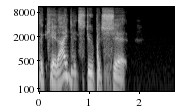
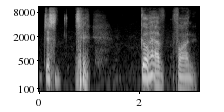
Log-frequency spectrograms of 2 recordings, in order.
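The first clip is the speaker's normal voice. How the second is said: laughing; 3 semitones higher, slower than usual. Real, not acted. Repeats the advice, laughing.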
